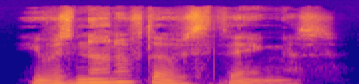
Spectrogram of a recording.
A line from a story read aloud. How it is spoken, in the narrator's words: replied calmly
